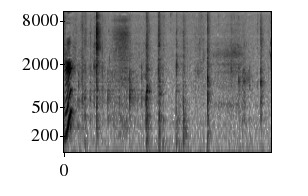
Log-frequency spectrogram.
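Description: Ziploc plastic container being opened, its lid unsnapped and set down: a scatter of sharp plastic clicks and taps, about six over a few seconds, with two brief soft rustles between them.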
